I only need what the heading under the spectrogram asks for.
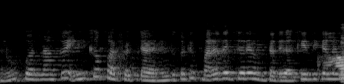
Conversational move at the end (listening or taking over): taking over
